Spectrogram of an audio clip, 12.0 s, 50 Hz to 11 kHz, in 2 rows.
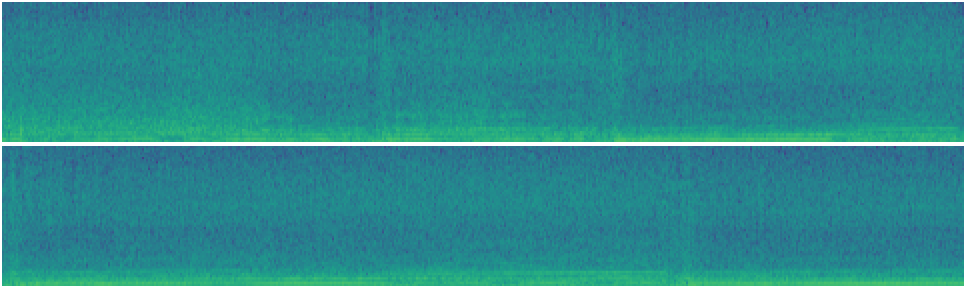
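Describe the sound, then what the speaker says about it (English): A twin-turbo 3-liter car engine driving in the Forza Horizon 5 video game, with a loud, steady engine drone that rises through the gears and dips briefly at each shift, and no talk. "And it's turbocharged. Twin turbos. 3-liter."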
